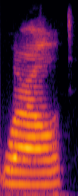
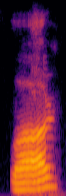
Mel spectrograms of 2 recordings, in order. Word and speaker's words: world: Girl, world, curl. Perfect. And Yuki? Yes. Girl, world, curl. Well done. Just don't forget the D on... Sorry? Don't forget the D... The D at the end of world.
